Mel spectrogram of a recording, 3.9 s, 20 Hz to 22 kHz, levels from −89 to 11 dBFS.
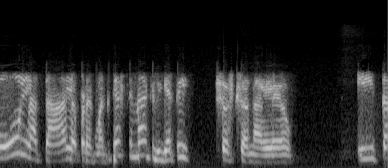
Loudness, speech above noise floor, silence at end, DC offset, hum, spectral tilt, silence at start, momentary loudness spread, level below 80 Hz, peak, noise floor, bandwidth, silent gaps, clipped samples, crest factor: -18 LUFS; 46 dB; 0 s; under 0.1%; none; -5 dB/octave; 0 s; 6 LU; -72 dBFS; 0 dBFS; -64 dBFS; 5 kHz; none; under 0.1%; 18 dB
